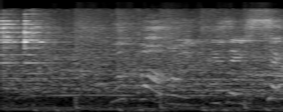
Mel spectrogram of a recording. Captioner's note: bell ringing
